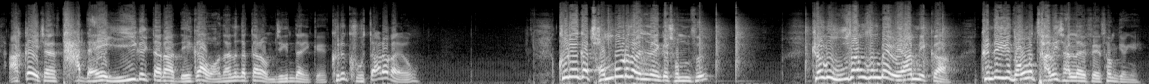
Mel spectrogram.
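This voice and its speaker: A male pastor preaching from a church pulpit, his fairly high voice climbing sharply for emphasis. He swings widely in pitch, jumping between forceful exclamations and quiet, confiding remarks. The delivery is animated and conversational. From Gyeongsang region of Korea. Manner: animated preaching with sudden loud peaks and quiet asides. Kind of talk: sermon. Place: church sanctuary.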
